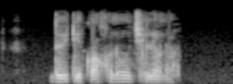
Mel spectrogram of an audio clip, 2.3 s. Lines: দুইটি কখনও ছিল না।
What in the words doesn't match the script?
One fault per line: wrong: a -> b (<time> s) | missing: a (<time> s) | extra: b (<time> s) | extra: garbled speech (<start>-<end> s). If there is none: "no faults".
no faults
